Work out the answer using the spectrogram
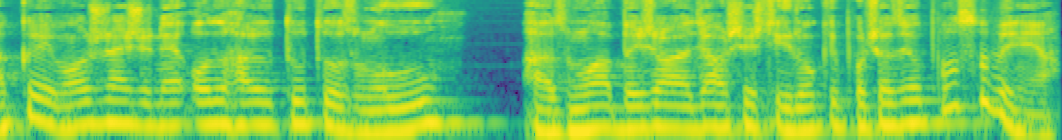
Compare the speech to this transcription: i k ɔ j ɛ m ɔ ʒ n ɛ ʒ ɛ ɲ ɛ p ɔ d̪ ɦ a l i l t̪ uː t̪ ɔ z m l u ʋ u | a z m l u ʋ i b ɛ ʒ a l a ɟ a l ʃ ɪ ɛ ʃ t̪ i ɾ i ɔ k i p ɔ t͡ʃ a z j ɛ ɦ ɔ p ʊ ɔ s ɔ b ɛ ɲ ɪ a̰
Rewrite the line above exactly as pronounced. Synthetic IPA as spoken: a k ɔ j ɛ m ɔ ʒ n ɛː ʒ ɛ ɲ ɛ ʔ ɔ d̪ ɦ a l i l t̪ uː t̪ ɔ z m l u ʋ u | a z m l u ʋ a b ɛ ʒ a l a ɟ a l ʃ ɪ ɛ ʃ t̪ i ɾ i ɔ k i p ɔ t͡ʃ a z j ɛ ɦ ɔ p ʊ ɔ s ɔ b ɛ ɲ ɪ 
